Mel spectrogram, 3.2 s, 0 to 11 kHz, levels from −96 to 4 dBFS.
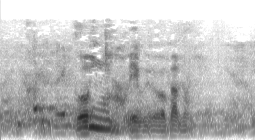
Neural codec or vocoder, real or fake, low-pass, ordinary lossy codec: codec, 16 kHz, 2 kbps, FreqCodec, larger model; fake; 7.2 kHz; MP3, 32 kbps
